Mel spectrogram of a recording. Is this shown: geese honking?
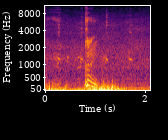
yes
